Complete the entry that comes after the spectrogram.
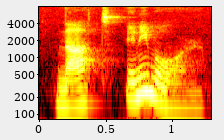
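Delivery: ordinary delivery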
